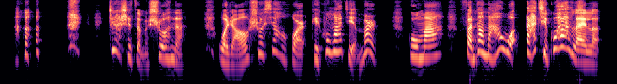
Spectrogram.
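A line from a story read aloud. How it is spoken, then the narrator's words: Laughing. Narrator (Chinese): 凤姐儿笑道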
